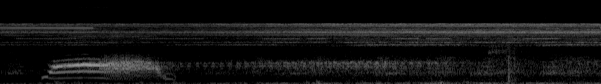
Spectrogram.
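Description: A great potoo gives one harsh, guttural growl lasting just over a second, rising then dropping away, over a steady high insect chorus.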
